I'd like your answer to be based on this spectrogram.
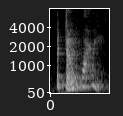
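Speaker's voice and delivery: normal talking voice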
